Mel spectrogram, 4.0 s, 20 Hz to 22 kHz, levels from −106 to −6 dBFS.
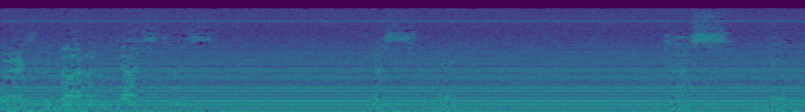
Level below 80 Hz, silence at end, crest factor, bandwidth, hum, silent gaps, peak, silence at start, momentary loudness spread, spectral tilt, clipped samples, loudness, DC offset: -60 dBFS; 0 s; 16 dB; 16 kHz; 60 Hz at -60 dBFS; none; -34 dBFS; 0 s; 4 LU; -3.5 dB/octave; under 0.1%; -51 LUFS; under 0.1%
